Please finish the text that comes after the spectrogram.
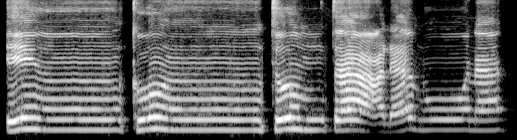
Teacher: jadi in dengan kun itu nunnya nun far'iyah. Ya, sudah ke blender dia dengan kaf ya. In dia sempurna ke hidung. In kun, kalau kun ketemu dengan ta dia separuh-separuh.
